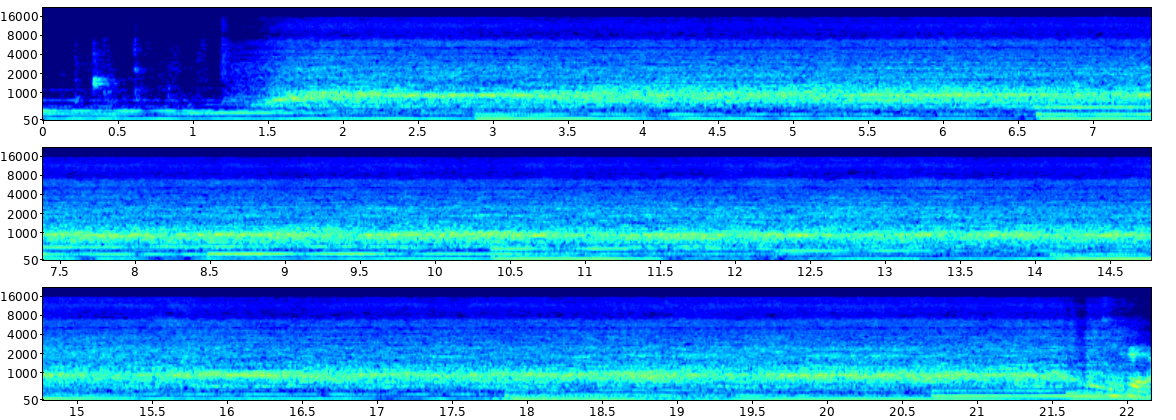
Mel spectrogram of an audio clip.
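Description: Handheld hair dryer switched on about a second and a half in, its motor whine rising briefly and then running steadily as it blows out a puddle of poured acrylic paint. Soft background music with held low notes plays underneath.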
